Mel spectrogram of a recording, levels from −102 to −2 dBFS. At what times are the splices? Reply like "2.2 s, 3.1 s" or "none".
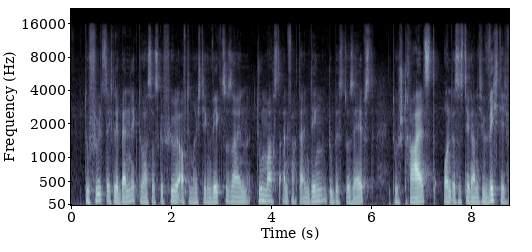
none

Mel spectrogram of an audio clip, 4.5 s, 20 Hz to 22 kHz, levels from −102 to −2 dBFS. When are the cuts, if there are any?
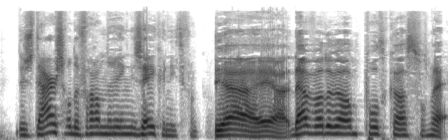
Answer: none

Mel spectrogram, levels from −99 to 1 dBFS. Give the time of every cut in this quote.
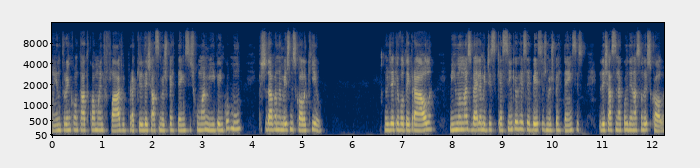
none

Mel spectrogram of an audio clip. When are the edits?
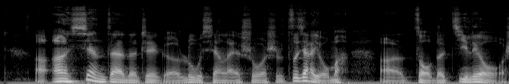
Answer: none

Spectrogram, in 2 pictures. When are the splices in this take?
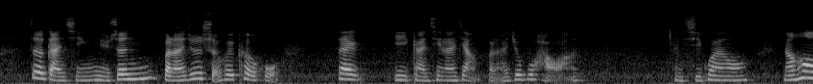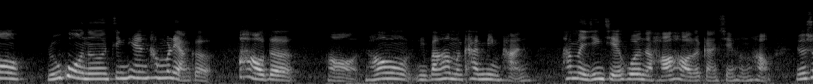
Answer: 10.5 s

